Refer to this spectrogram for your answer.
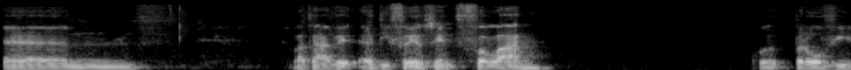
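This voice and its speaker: Very slowly, a man with a very deep, low voice talks in a fairly even intonation. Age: 60s. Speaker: local politician and teacher. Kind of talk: interview. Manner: halting, with fillers and restarts.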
